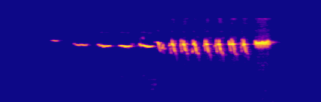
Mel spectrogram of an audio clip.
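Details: Song of a lined seedeater: clear sustained whistled notes at one pitch give way to a quick chattering trill of roughly nine buzzy pulses, closed by a louder rough note; no other sounds.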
